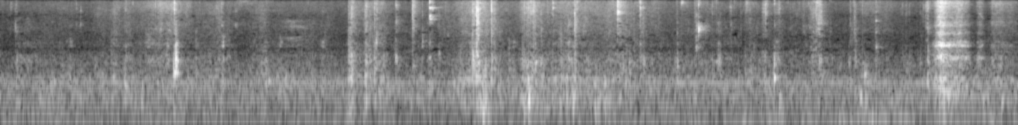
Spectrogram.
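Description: A person chewing a mouthful of pukeko breast meat from a stew. The chewing is faint, with small mouth clicks scattered through it.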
